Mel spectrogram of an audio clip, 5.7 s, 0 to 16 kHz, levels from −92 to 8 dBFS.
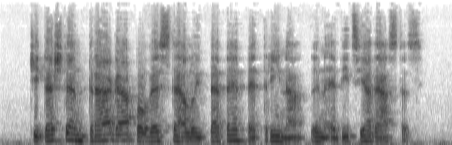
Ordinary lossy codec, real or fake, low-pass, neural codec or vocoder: MP3, 64 kbps; fake; 14.4 kHz; vocoder, 44.1 kHz, 128 mel bands, Pupu-Vocoder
